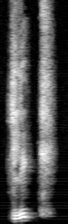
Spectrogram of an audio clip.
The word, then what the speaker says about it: Glück: nom de louise glück il est censé être prononcée clic à l'américaine donc avec séparément blick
